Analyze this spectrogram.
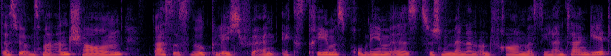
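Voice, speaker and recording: A woman speaks with fairly even intonation and a somewhat breathy quality. The recording is very clean, with a silent background. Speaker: social entrepreneur. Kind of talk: casual interview chat.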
